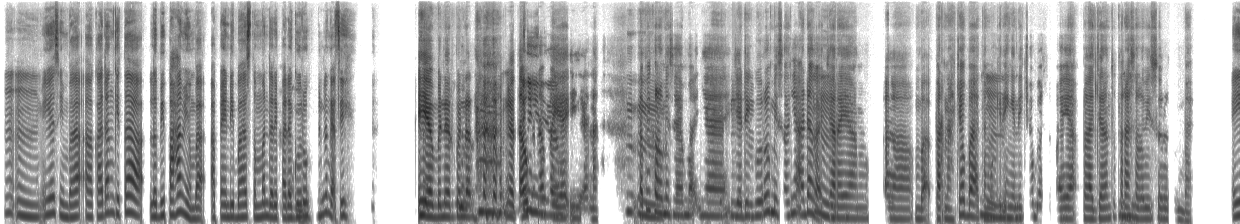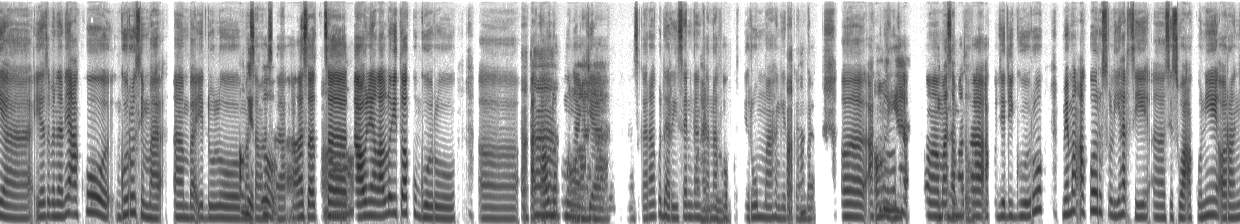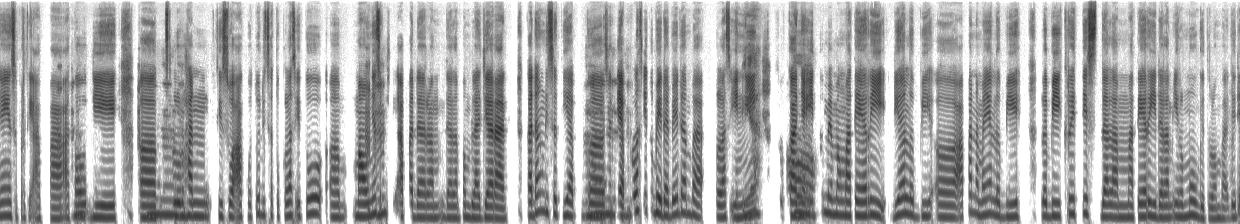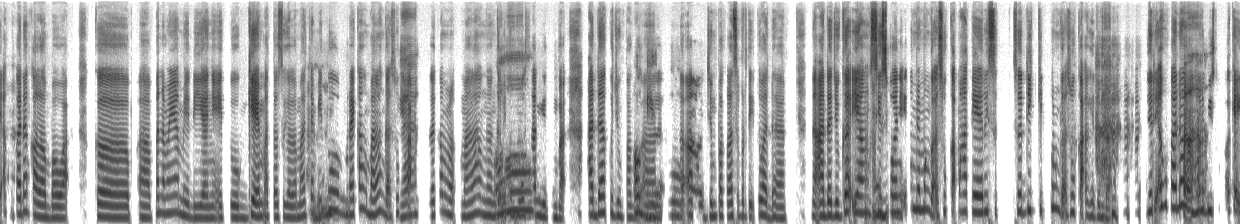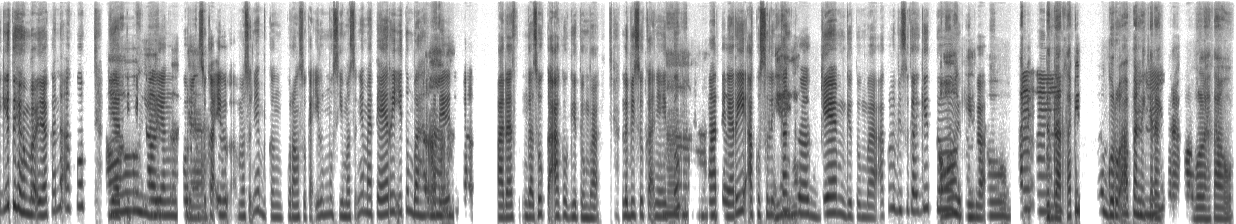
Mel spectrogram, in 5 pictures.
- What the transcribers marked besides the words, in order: distorted speech; laugh; laugh; other background noise; laugh; laughing while speaking: "Mbak, ya"
- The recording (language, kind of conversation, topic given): Indonesian, unstructured, Bagaimana sekolah dapat membuat kegiatan belajar menjadi lebih menyenangkan?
